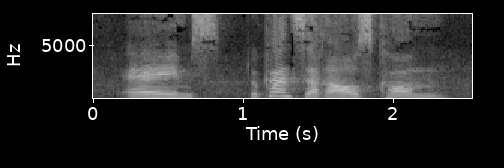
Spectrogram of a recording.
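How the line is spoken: Demon calling out, laughing loudly. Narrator (German): rief der Dämon, noch immer laut lachend in den Wald herein

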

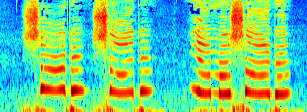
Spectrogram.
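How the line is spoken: Regretful squeak. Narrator (German): piepste bedauernd

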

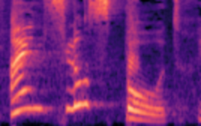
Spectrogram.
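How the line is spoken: Called out. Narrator (German): rief Hugo

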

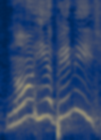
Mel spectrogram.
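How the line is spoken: Call. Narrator (German): rief sie

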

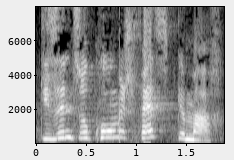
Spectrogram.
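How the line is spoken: Desperate call. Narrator (German): ruft er verzweifelt

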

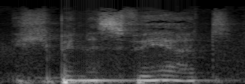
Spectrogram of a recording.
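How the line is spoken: Whisper. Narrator (German): flüsterte

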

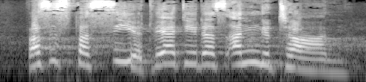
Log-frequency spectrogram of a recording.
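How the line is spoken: Angry shout. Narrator (German): rief er zornig

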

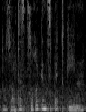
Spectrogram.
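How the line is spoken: Whispered. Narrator (German): flüsterte sie

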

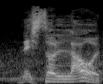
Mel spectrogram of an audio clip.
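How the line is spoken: Hissed. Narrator (German): zischte Crowley

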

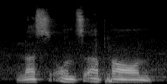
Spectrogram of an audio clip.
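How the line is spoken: Murmur. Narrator (German): murmelte Jackson

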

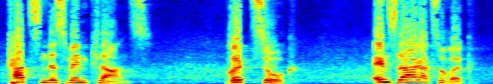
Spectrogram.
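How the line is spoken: Loud yowl. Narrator (German): Kurzstern hob den Kopf und jaulte laut

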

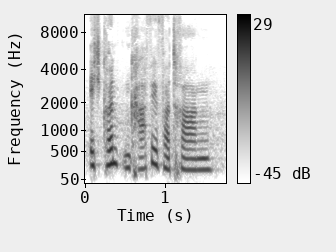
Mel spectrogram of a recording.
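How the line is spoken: Plain. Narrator (German): sagte sie

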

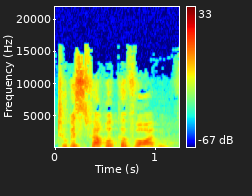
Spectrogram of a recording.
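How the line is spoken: Agitated interruption. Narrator (German): fuhr Mischa nun aufgeregt dazwischen

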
